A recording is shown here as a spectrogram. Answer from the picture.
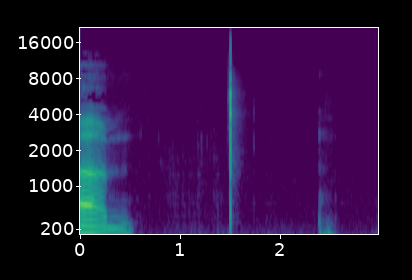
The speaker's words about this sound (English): I've noticed I've started doing this clicking thing with my tongue on the roof of my mouth. And I never, like, I just started doing it in the last 6 months.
